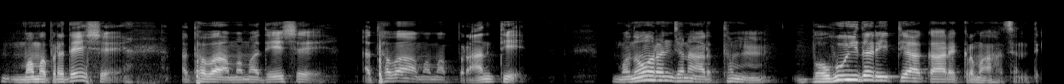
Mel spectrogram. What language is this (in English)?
Sanskrit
